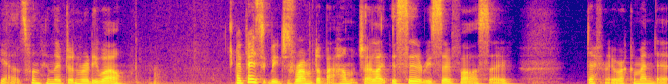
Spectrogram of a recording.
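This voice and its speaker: A woman with a British accent talks at a very fast pace, her fairly low voice showing vocal fry and ordinary pitch variation, broken by long, frequent pauses. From UK. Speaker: podcast co-host, PhD student. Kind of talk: casual chat, podcast discussion.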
